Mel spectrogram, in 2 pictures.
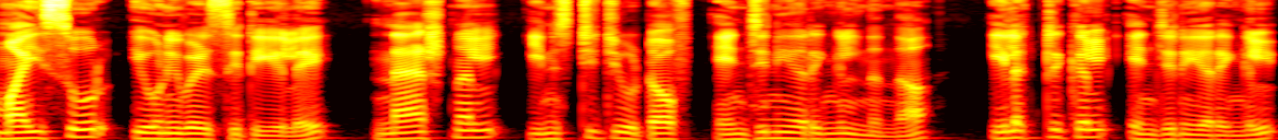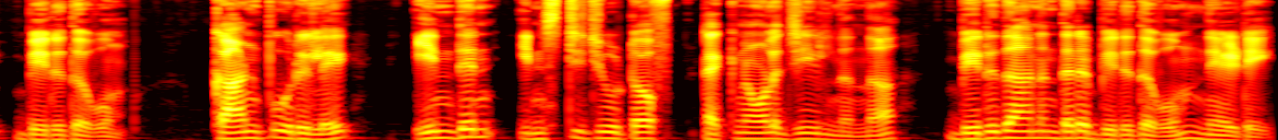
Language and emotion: Malayalam, neutral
